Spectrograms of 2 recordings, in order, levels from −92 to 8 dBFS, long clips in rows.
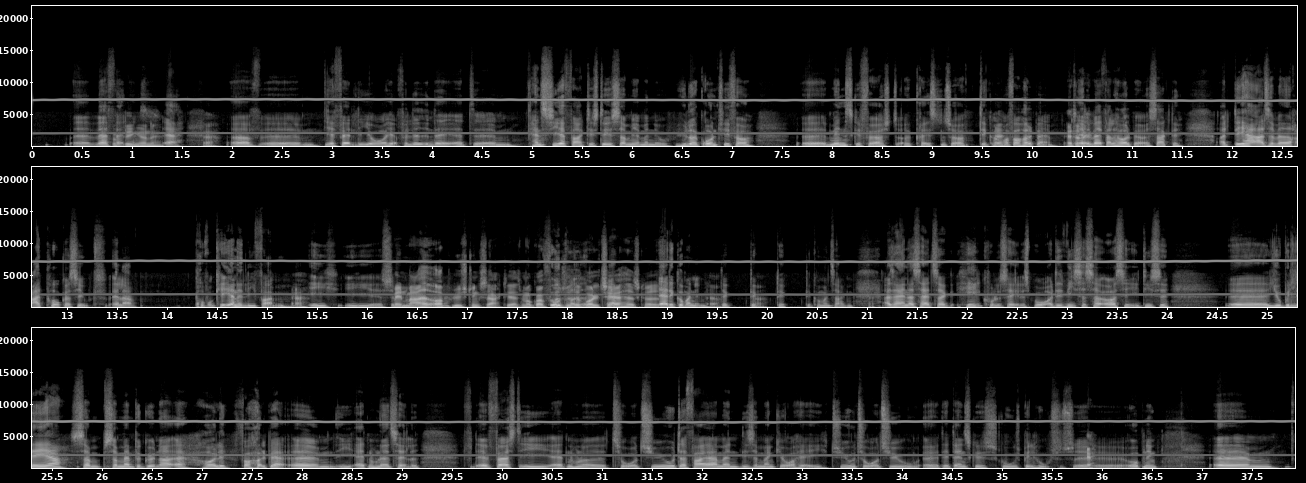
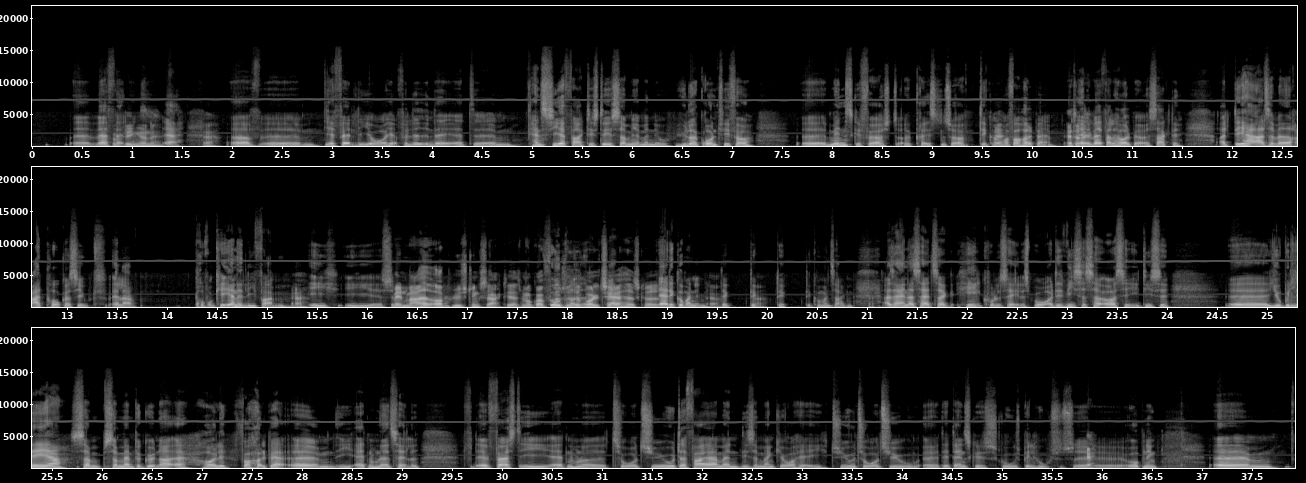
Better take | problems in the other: second | high-pitched whine; loud; throughout; 7.5 kHz, 7 dB below the speech; faint in the second

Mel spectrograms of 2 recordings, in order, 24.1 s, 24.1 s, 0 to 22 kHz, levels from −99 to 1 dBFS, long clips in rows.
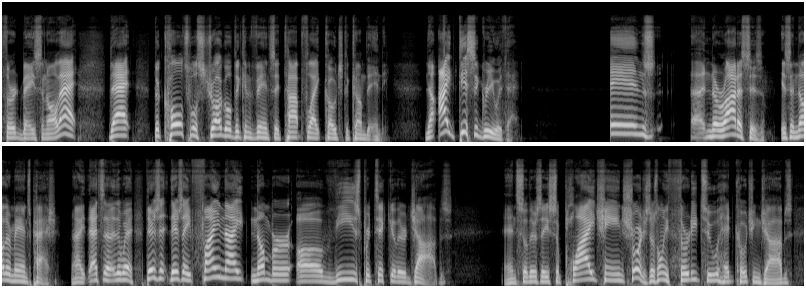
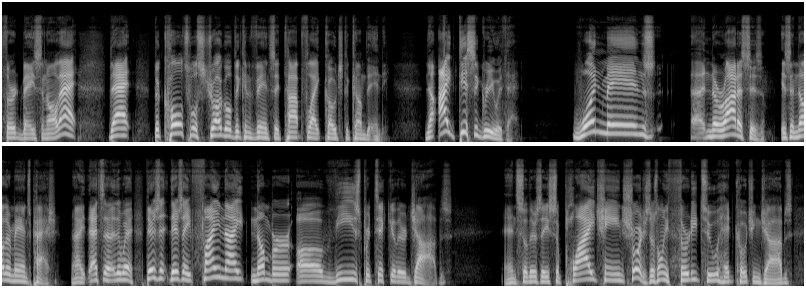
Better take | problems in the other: second | audio freezing; at 8.5 s for 1 s

